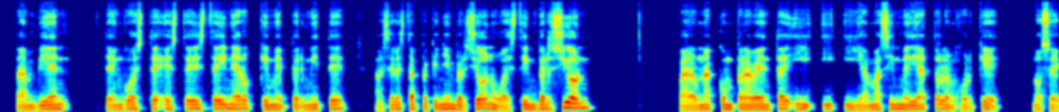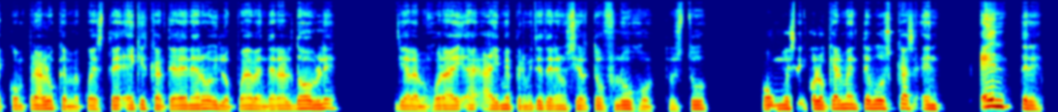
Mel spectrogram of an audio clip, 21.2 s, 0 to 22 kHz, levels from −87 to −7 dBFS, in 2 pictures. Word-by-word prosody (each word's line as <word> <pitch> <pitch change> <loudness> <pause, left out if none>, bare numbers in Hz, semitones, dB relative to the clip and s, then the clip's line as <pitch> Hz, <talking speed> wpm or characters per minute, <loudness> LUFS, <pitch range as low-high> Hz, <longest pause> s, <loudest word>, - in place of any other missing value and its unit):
también 130 +3 0 0.3
tengo 130 +3 -1
este 140 +2 -1
este 140 +2 0
este 140 +2 -1
dinero 140 0 +2
que 135 -2 -1
me 125 -1 0
permite 130 +3 -2 0.2
hacer 110 +4 -5
esta 130 +2 -1
pequeña 125 +2 -1
inversión 140 +3 +2
o 115 -4 0
esta 110 +5 -3
inversión 165 +6 +4 0.8
para 115 0 0
una 130 +2 0
compra 130 0 +1
venta 130 +2 +2
y 135 -2 -3
y 135 0 -5
y 130 -2 -4
ya 120 -1 -3
más 130 +1 +1
inmediato 130 +1 0
a - - 0
lo 135 - +1
mejor 115 -1 -7
que, 115 -5 -3 0.3
no 120 0 -6
sé, 115 -3 +1
compre 125 +1 -3
algo 135 0 +2
que 120 - -2
me 105 -1 -4
cueste 125 +3 -2
equis 130 +1 -2
cantidad 125 -2 -1
de 130 - +4
dinero 130 +2 +1
y 130 - 0
lo 115 -4 -4
pueda 125 +3 -1
vender 120 0 -2
al 125 -1 -1
doble 140 +2 +1 0.5
y 125 0 -3
a - - 0
lo 115 -1 -1
mejor 115 +4 -2
ahí 125 0 0
a 125 -3 -5
ahí 120 +1 -1
me 130 - +1
permite 120 +2 -3
tener 120 -1 -1
un 120 - -3
cierto 120 0 -2
flujo, 120 -3 -1
entonces 110 -3 -9
tú, 130 -1 0 0.5
como 130 -1 +2
dicen 130 +2 -1
coloquialmente 140 +1 +2
buscas 140 +1 +1
en 130 -1 0 0.3
entre 195 - +6
130 Hz, 195 wpm, -22 LUFS, 120-140 Hz, 0.8 s, entre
